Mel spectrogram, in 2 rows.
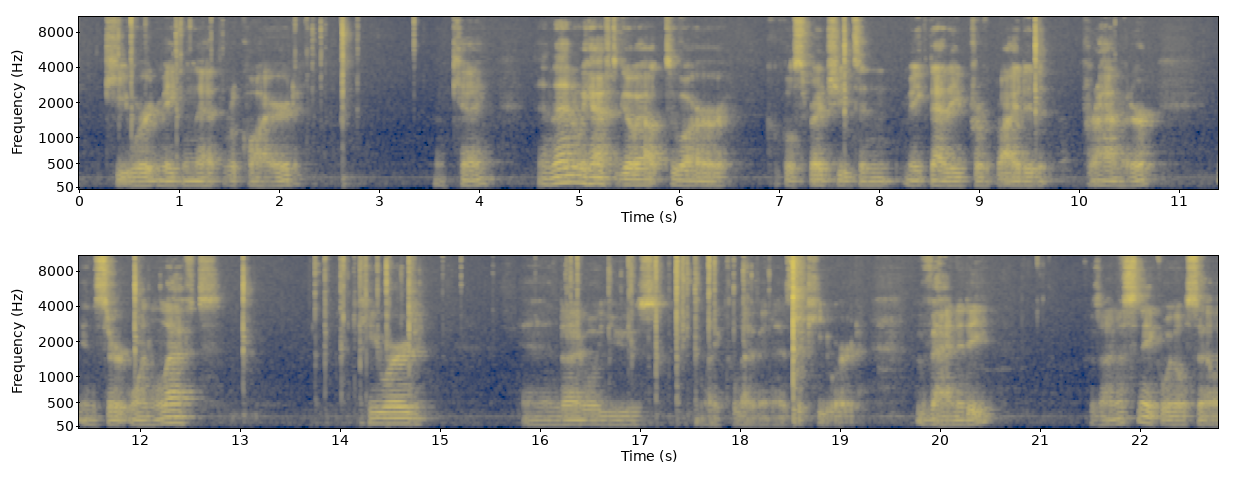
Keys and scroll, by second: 0.0-3.2 typing, 13.5-15.0 typing, 15.3 Down, 16.4 shift+Down, 16.5-18.7 typing.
